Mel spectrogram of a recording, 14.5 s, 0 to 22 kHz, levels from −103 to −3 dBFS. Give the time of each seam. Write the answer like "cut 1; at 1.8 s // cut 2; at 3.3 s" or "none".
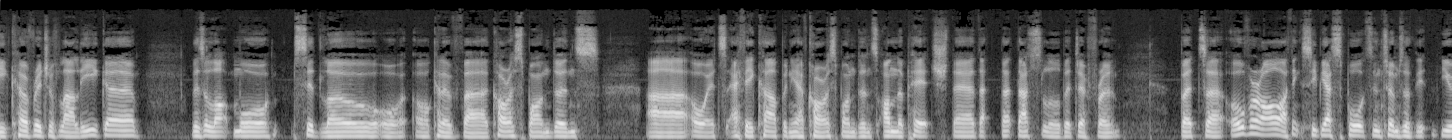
none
